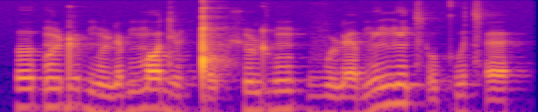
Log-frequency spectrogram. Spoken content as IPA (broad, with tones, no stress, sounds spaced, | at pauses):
ɤ˥ ʔ õ˥ l ɖ ø˥ b ũ˩ l ɳ ə˥ b m ɔ˥ d ø˩ ǃ o˩ x ʃ ũ˥ ɖʱ ũ˥ | v u˩ ɳ ɜ˩ b ẽ˥ ŋ ẽ˥ t͡sʼ o˩ kʷʼ ɤ˥ t͡sʼ ɜ˩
